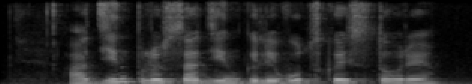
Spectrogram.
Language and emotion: Russian, neutral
